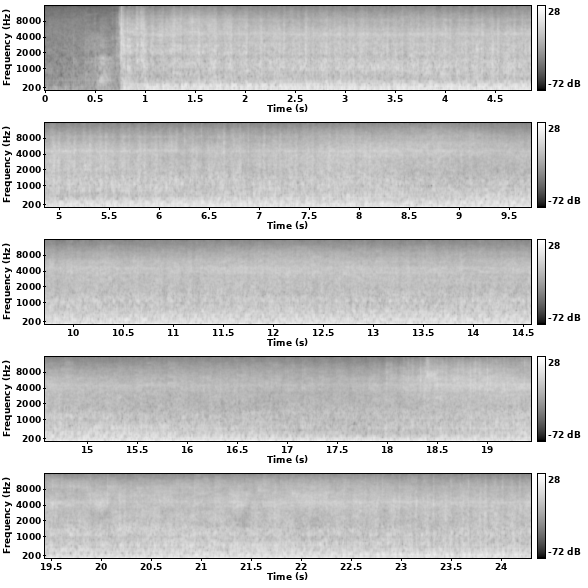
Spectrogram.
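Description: An Evo Sportster-based chopper motorcycle engine fires up after extra choke and runs steadily, a loud continuous idle with a lumpy rhythm that settles and deepens slightly partway through, close by with no talking.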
